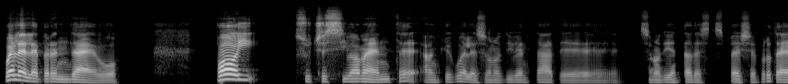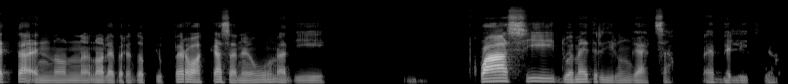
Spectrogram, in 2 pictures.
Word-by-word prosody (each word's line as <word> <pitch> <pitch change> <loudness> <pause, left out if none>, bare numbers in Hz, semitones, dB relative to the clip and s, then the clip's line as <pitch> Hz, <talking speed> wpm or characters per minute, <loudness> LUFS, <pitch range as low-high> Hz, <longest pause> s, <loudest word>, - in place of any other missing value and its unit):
Quelle 210 -3 +9
le 140 -4 +4
prendevo. 115 -7 0 0.9
Poi 225 +2 +8 0.3
successivamente 130 -2 +1
anche 110 +1 -10
quelle 130 -4 -6
sono 105 0 -7
diventate 100 -3 -11
sono 105 0 -8
diventate 105 0 -8
s 90 - -9
specie 105 -2 -6
protetta 110 -6 -2
e - - -3
non 95 0 -11
non 100 +1 -7
le 100 - -6
prendo 95 0 -11
più. - - -20
Però 120 -2 -3
a 105 - -5
casa 105 -4 -4
ne 95 0 -9
ho 95 - -10
una 110 +3 -9
di, 95 +1 -15 0.8
mhmm, - - -27 0.6
quasi 145 0 +4
2 110 -1 -8
metri 115 -2 -8
di 100 - -13
lunghezza. 95 0 -9 0.3
È - - -12
bellissima. - - -16
110 Hz, 135 wpm, -22 LUFS, 100-130 Hz, 0.9 s, Quelle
